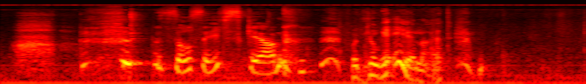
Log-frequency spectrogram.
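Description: A middle-aged woman speaks with animation.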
